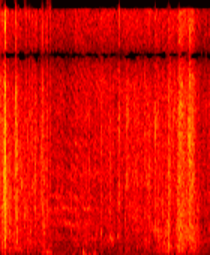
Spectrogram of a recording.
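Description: Footsteps crunching through dry leaf litter and twigs, with irregular crackles and rustles close to the microphone and a louder rustle near the end.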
